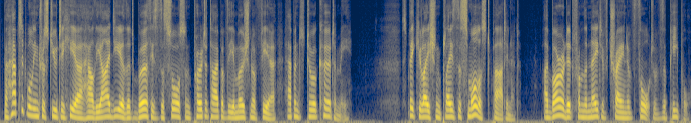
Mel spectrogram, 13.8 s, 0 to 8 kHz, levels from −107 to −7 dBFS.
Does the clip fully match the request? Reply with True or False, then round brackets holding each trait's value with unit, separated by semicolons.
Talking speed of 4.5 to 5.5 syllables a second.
False (5.7 syllables/s)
